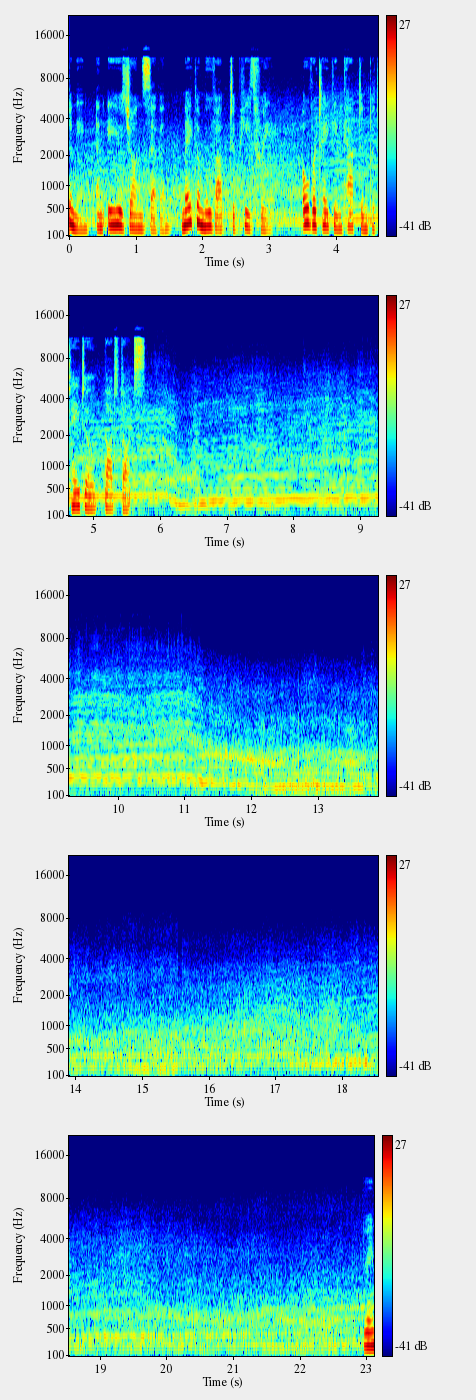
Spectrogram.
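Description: Racing car engines whine at high revs, rising and falling in pitch as gears change.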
